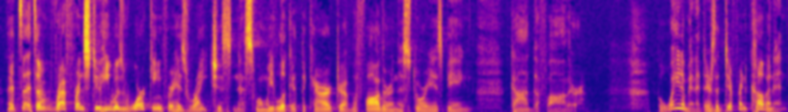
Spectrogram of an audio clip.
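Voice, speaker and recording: A man's voice: a little high, a little mellow. A man preaching a sermon in an earnest way, with hesitant fillers and restarts, sometimes acting out imagined inner voices. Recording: long reverb of a large hall.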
